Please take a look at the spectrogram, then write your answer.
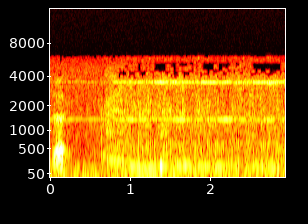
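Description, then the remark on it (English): A telephone rings with a steady, buzzing bell tone that carries on without a break, just after a short louder burst at the start. The ringing is fairly quiet and has no talk over it. “The phone. Who would... Shall I answer it?”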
